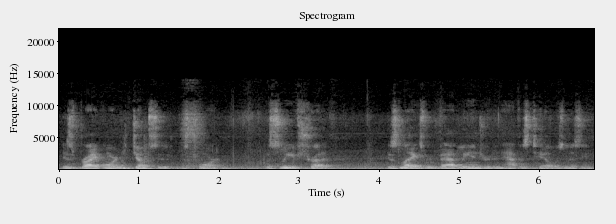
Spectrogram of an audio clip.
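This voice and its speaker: A man's voice: fairly low pitch, normal speed. A man, an author, reading narrative prose aloud from his novel at a live indoor event. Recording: echoey noisy room, distant microphone.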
